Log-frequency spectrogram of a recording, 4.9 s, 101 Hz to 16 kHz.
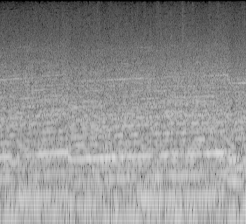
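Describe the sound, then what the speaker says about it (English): On-board engine of a V8 Supercar Ford Falcon race car on a lap, a loud continuous V8 roar holding pitch with small shifts, close and alone without talk. "let's see if we can get a lap on board with Aaron, see how this car's behaving itself today"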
